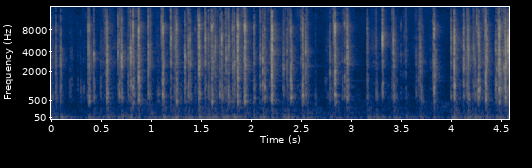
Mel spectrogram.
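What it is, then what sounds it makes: Bamboo computer keyboard. One hand types with the fingertips on a bamboo computer keyboard with wooden keycaps and a hollow housing. A steady run of quick, dry, hollow-sounding taps comes in irregular bursts, each tap short with almost no ring and a bright click on top of a woody knock.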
